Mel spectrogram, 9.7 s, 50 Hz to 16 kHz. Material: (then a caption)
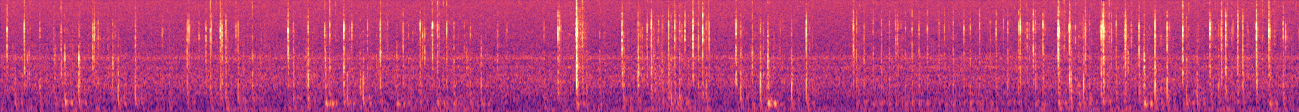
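Plastic. Fingertips and short nails of both hands type steadily on a 13-inch MacBook Pro keyboard with plastic keys in an aluminum body. Quick, bright, clicky key taps come in a continuous stream, with a few louder strokes standing out, over a faint low background hiss.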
